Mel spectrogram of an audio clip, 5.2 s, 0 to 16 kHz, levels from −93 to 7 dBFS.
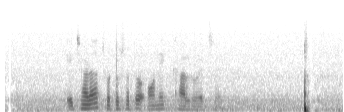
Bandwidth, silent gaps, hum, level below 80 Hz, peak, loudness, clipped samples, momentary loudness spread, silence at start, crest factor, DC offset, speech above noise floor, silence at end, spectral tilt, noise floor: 4.6 kHz; none; none; -40 dBFS; -2 dBFS; -31 LUFS; under 0.1%; 23 LU; 1 s; 30 dB; under 0.1%; 20 dB; 0.5 s; -11.5 dB/octave; -57 dBFS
